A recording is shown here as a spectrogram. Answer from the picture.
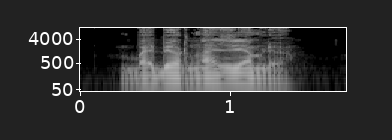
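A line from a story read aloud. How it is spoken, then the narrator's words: Quiet command. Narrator (Russian): негромко скомандовал я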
